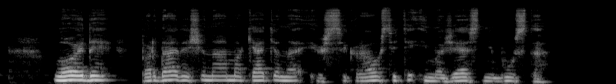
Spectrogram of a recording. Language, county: Lithuanian, Vilnius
